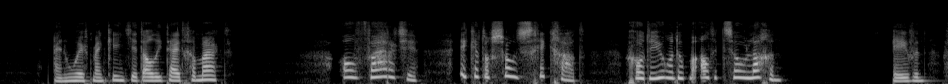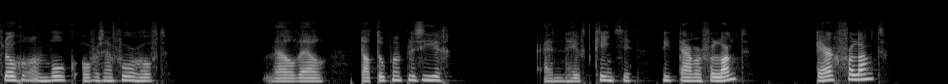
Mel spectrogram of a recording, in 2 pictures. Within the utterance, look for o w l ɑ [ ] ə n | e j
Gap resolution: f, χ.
χ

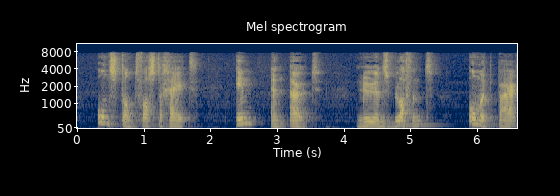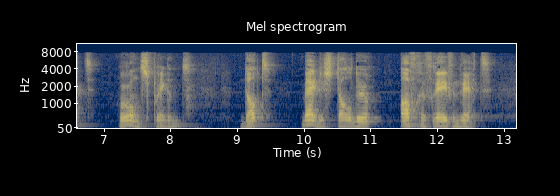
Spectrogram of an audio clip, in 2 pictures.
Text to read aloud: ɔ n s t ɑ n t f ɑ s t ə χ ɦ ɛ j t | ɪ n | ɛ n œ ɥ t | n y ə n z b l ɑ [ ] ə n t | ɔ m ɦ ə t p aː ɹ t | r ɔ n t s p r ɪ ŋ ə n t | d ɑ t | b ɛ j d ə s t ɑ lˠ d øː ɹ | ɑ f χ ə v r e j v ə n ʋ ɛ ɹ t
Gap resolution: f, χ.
f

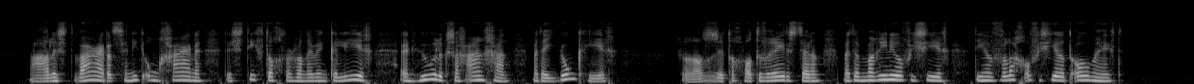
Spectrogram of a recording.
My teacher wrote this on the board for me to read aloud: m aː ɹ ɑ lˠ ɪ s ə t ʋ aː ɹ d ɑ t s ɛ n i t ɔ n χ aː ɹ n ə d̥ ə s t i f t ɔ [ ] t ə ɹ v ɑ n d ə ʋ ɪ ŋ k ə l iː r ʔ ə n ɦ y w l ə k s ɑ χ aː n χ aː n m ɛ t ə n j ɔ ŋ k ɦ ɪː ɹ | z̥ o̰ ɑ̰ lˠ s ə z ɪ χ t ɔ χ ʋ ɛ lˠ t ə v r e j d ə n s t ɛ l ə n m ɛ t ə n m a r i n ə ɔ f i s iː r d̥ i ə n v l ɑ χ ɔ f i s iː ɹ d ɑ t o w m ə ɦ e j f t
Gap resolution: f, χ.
χ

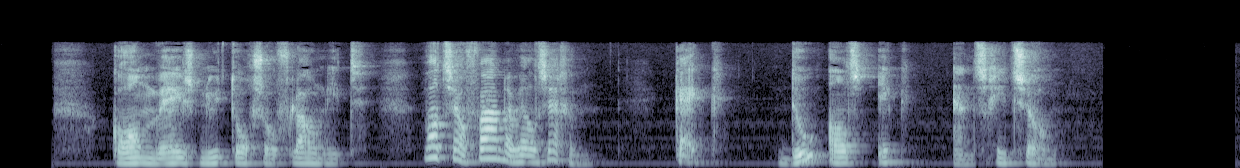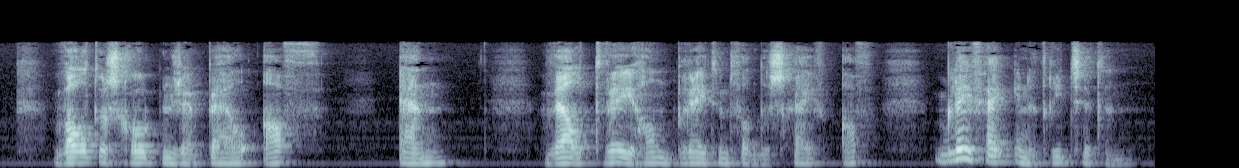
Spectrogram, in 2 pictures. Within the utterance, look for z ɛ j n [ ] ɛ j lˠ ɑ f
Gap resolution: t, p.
p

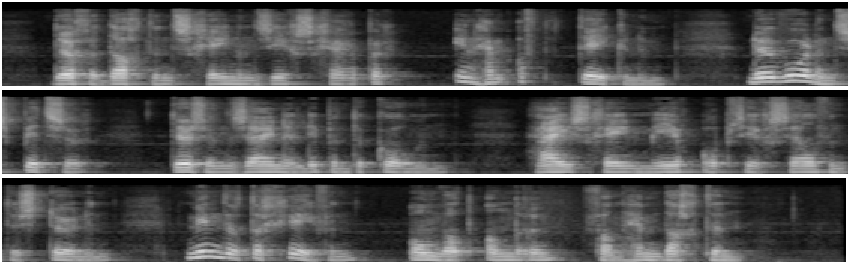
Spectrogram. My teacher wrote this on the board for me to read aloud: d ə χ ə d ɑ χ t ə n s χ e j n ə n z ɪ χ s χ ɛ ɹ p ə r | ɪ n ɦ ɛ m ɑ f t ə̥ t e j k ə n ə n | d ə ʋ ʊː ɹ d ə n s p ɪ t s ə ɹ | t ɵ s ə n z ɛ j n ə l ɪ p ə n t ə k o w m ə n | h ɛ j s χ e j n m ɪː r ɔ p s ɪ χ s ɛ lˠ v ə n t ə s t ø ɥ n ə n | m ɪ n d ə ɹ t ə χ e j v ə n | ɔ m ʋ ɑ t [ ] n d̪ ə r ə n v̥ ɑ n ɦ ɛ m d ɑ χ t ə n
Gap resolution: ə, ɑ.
ɑ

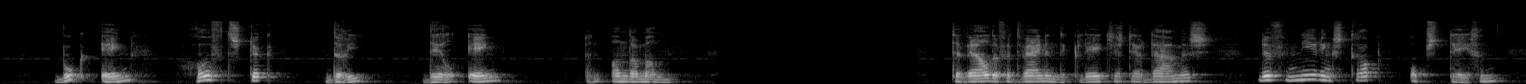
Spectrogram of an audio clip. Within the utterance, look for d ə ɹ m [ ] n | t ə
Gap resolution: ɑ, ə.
ɑ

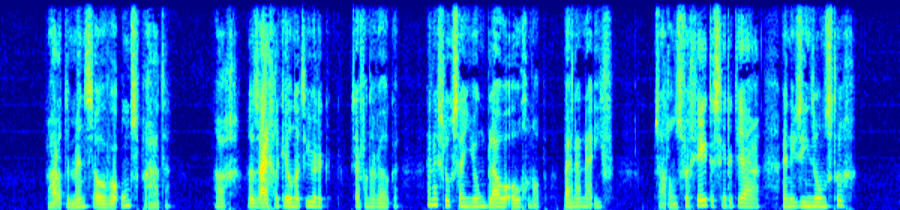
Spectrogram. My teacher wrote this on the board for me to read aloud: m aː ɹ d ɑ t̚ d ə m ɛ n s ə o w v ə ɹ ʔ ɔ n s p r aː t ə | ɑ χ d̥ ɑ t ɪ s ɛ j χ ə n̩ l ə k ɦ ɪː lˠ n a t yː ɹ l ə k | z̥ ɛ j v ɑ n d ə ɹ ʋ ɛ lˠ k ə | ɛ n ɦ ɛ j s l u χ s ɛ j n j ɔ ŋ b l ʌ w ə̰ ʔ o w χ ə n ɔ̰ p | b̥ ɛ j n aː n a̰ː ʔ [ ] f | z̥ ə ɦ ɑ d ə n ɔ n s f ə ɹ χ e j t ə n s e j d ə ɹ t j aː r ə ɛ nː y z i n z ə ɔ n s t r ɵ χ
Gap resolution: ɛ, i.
i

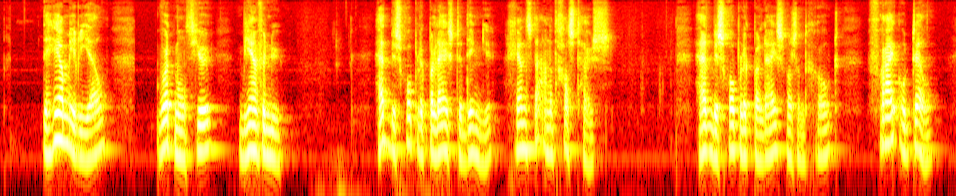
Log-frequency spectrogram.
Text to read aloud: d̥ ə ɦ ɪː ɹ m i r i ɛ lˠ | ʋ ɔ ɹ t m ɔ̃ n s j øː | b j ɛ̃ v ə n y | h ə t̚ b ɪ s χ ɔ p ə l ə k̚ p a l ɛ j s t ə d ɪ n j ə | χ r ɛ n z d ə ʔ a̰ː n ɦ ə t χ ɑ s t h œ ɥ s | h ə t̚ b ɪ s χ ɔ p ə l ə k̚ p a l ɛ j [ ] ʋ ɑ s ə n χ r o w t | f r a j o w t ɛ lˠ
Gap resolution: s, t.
s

